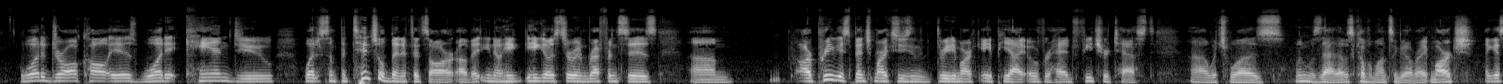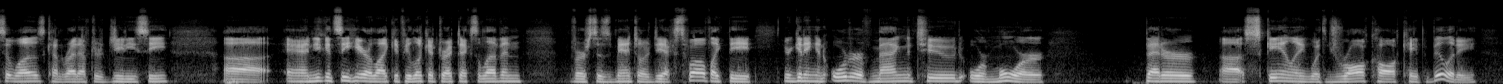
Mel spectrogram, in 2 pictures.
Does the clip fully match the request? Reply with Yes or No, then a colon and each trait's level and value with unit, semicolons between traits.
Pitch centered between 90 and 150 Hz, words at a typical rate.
Yes: low, 135 Hz; average, 185 wpm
